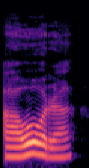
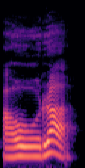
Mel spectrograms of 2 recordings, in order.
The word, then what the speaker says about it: ahora: It's pronounced ahora with the accent on the second syllable. But in this song, they pronounce it ahora with the accent on the last syllable.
